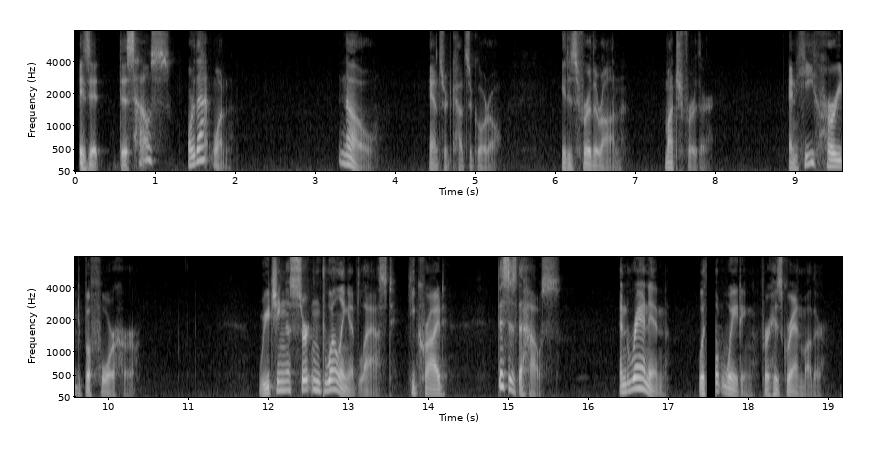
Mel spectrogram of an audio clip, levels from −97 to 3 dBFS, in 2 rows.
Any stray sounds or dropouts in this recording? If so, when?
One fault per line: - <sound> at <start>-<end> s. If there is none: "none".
- dropout at 17.5-17.6 s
